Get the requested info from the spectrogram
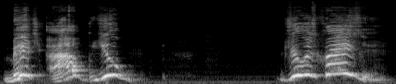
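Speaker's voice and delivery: high mock squeal of disbelief, rising; Sonya's disbelief. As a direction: squeal it like she can't believe her eyes. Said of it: "And even Sonya's like".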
